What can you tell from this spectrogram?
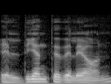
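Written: dandelion

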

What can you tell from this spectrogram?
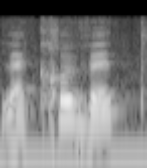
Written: shrimp

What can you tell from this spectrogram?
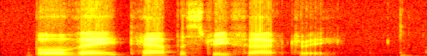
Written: Beauvais

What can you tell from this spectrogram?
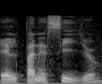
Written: roll

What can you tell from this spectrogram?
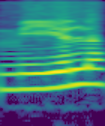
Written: mille

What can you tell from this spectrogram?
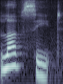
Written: loveseat

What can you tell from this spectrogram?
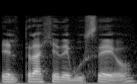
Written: wetsuit

